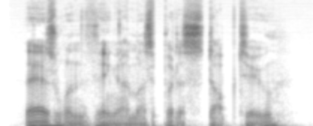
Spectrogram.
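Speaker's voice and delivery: plain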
